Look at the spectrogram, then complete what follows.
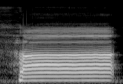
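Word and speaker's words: حاء: এই হরফটির নাম তা এরপরে এই হরফটির নাম হা এরকম ভাবে শিখবো এরপরে জিম জিমটা আমরা শক্তভাবে উচ্চারণ করব যদি এই জিমটাকে নরম ভাবে পড়ি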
